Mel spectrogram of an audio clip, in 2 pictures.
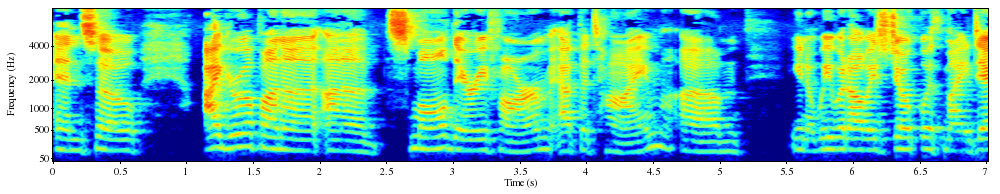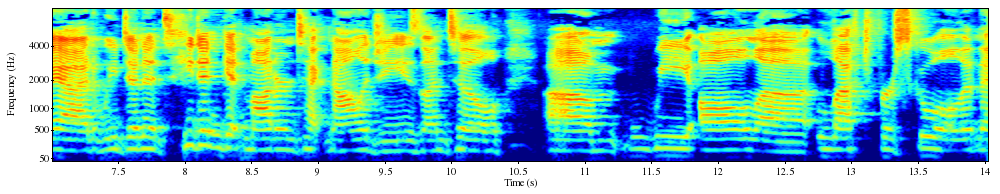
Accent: Michigan, United States; Well, I grew up, and usually if you're from Michigan or you've been there, you have to use your hand to describe, which is a little bit hard on a podcast, but I grew up in the mitten.

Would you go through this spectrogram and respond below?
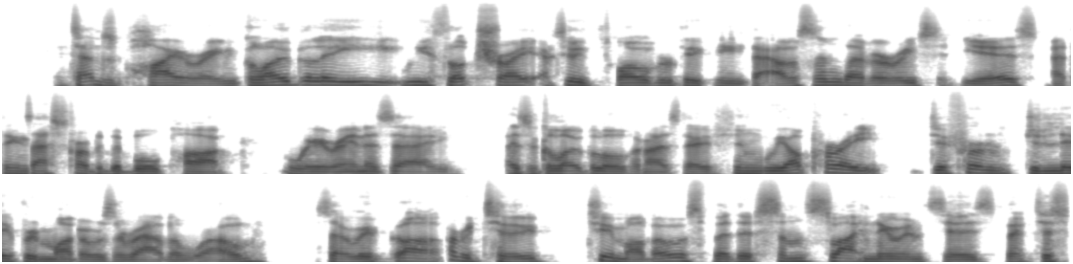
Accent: United Kingdom; accent: British; That's a very British T-U-double-L, tough with my accent

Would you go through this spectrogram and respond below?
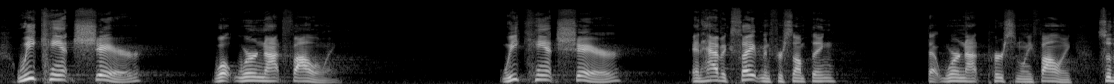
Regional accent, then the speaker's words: Arizona, United States; I grew up in Arizona. Arizona has massive thunderstorms during monsoon season.

